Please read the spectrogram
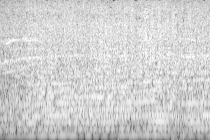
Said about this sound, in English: We are testing rotors now and deploying if successful. The sound of a helicopter blade starts up as video feed begins to lift in the air.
